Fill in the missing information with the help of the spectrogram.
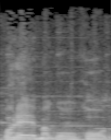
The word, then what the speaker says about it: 我孫子: そしてラジオ CM でも我孫子をこの 3 世代で暮らせる魅力のある町、はい、そうですね。ちょうど我孫子は我孫子と書いて我孫子と読みますんで、はいはいはい、やっぱり 3世代、にわたって住みやすいと言ってもらえるように今精一杯努力をしています。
